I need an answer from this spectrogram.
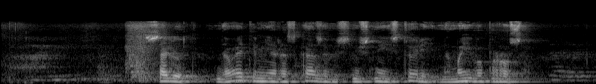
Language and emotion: Russian, neutral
